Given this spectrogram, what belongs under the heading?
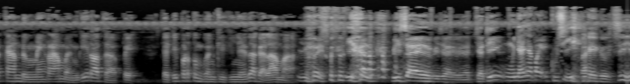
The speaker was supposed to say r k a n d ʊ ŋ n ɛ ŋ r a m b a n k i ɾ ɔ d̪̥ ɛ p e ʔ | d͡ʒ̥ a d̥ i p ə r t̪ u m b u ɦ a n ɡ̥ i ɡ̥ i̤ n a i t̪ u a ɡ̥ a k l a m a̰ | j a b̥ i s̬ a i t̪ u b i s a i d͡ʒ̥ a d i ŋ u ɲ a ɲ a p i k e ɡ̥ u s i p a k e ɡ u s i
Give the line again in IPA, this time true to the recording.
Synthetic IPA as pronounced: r k a n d ʊ ŋ n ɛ ŋ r a m b a n k i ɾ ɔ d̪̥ a p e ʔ | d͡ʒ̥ a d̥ i p ə r t̪ u m b u ɦ a n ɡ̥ i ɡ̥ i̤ ɲ a i t̪ u a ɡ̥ a ʔ l a m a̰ | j a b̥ i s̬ a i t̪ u b i s a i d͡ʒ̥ a d i ŋ u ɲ a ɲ a p a k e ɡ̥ u s i p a k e ɡ u s i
